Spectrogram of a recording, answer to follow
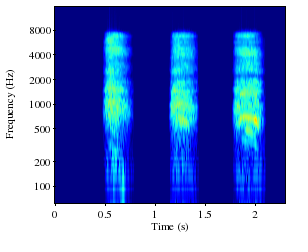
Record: {"exhalation_length": "2.3 s", "exhalation_amplitude": 11012, "exhalation_signal_mean_std_ratio": 0.46, "survey_phase": "alpha (2021-03-01 to 2021-08-12)", "age": "18-44", "gender": "Female", "wearing_mask": "No", "symptom_cough_any": true, "symptom_new_continuous_cough": true, "symptom_diarrhoea": true, "symptom_headache": true, "symptom_change_to_sense_of_smell_or_taste": true, "symptom_onset": "4 days", "smoker_status": "Never smoked", "respiratory_condition_asthma": false, "respiratory_condition_other": false, "recruitment_source": "Test and Trace", "submission_delay": "1 day", "covid_test_result": "Positive", "covid_test_method": "RT-qPCR", "covid_ct_value": 16.8, "covid_ct_gene": "ORF1ab gene", "covid_ct_mean": 17.3, "covid_viral_load": "2200000 copies/ml", "covid_viral_load_category": "High viral load (>1M copies/ml)"}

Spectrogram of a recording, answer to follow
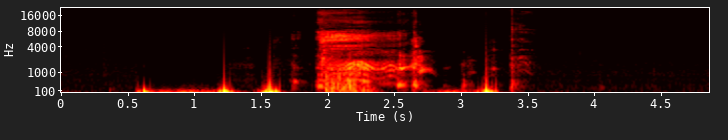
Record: {"cough_length": "4.9 s", "cough_amplitude": 32768, "cough_signal_mean_std_ratio": 0.32, "survey_phase": "alpha (2021-03-01 to 2021-08-12)", "age": "18-44", "gender": "Male", "wearing_mask": "No", "symptom_cough_any": true, "symptom_new_continuous_cough": true, "symptom_fatigue": true, "symptom_fever_high_temperature": true, "symptom_change_to_sense_of_smell_or_taste": true, "symptom_loss_of_taste": true, "symptom_onset": "5 days", "smoker_status": "Never smoked", "respiratory_condition_asthma": true, "respiratory_condition_other": false, "recruitment_source": "Test and Trace", "submission_delay": "1 day", "covid_test_result": "Positive", "covid_test_method": "RT-qPCR"}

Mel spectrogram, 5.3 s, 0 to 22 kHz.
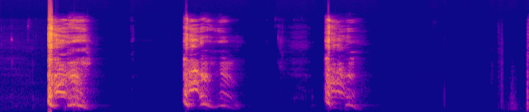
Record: {"three_cough_length": "5.3 s", "three_cough_amplitude": 32768, "three_cough_signal_mean_std_ratio": 0.29, "survey_phase": "beta (2021-08-13 to 2022-03-07)", "age": "65+", "gender": "Male", "wearing_mask": "No", "symptom_none": true, "smoker_status": "Never smoked", "respiratory_condition_asthma": false, "respiratory_condition_other": false, "recruitment_source": "REACT", "submission_delay": "1 day", "covid_test_result": "Negative", "covid_test_method": "RT-qPCR"}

